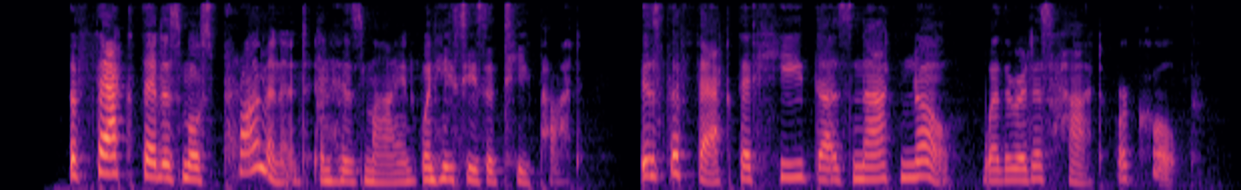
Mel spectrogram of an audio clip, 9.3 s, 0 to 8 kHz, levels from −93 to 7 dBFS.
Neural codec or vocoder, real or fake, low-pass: vocoder, 44.1 kHz, 128 mel bands, Pupu-Vocoder; fake; 7.2 kHz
